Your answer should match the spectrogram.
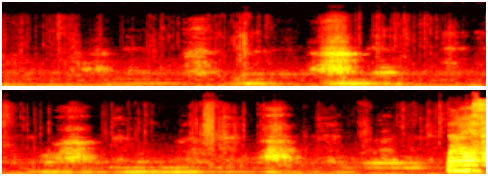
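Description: A woman's faint, forceful breaths, a puff every second or two, from the exertion of repeated dumbbell squat-to-shoulder-press reps.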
